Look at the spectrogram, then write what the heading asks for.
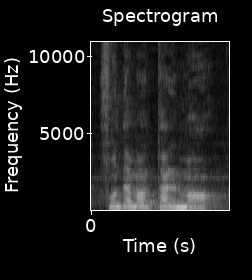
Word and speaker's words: fondamentalement: When there is ma, the suffix ma, for the formation of adverbs, if before them there is another E without an accent, don't pronounce it generally speaking. You skip it in the sound. So it's not politiquement, no, it's politiquement, like that. Établissement, fondamentalement, like that.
